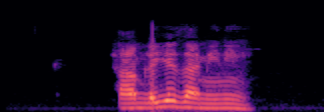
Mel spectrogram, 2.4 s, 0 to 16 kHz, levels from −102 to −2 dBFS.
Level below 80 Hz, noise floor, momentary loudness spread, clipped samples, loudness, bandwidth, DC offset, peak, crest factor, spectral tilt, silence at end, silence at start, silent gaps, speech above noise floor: -72 dBFS; -80 dBFS; 20 LU; under 0.1%; -33 LUFS; 7 kHz; under 0.1%; -18 dBFS; 18 dB; -5.5 dB/octave; 0.55 s; 0.9 s; none; 48 dB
